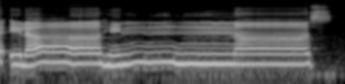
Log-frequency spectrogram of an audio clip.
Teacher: لام کو ایک الف کی مقدار تک کھینچیں گے, نون مشدد ہے غنہ کریں گے اور سین کو وقف کرنے کی صورت میں ساکن کر دیں گے. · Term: کھڑی حرکات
